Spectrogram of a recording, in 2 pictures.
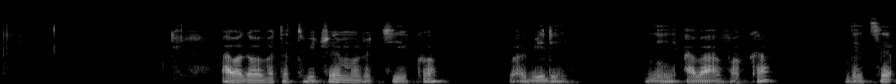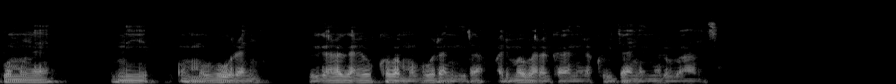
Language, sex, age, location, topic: Kinyarwanda, male, 25-35, Kigali, government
